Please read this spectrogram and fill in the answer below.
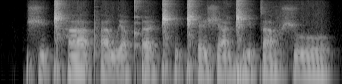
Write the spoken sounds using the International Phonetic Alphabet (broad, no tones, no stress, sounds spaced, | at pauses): ʃ ɪ ǁʰ a pʼ a w e qʼ ɪ ǁʰ ɪ ǁʰ ɛ ʃ a ɡ͡ǁ ɪ t a v ʃ o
